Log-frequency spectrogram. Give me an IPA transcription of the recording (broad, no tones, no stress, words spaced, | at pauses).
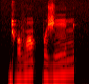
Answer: ɖʱɔvɔ̃pːɤ ʒen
